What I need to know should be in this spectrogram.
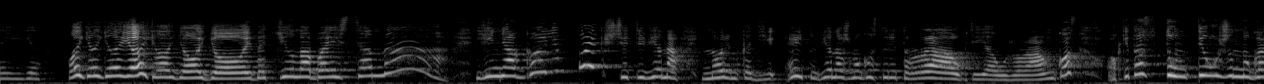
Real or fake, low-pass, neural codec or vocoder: real; 9.9 kHz; none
